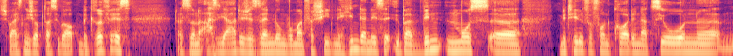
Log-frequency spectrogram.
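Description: A man with a medium pitch and a dark, mellow tone speaks at a moderate pace with fairly even intonation. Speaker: photographer and social media entrepreneur. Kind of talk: interview answers. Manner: frequent hesitation fillers.

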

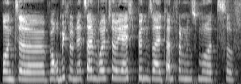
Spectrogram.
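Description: A woman speaking at a moderate pace. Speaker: software developer podcast co-host. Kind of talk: casual chat.

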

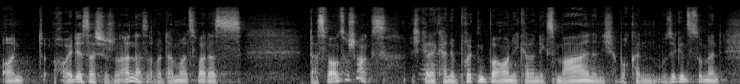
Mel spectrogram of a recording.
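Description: Against noticeable background noise, a man with a fairly low voice speaks at a very fast pace with ordinary pitch variation. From Germany, Kassel (northern Hesse). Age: 50s. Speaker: serial startup founder. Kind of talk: interview.

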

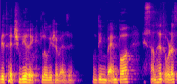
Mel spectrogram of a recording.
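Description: A man with an Austrian accent speaks at a moderate pace in a fairly low pitch, his tone dark and mellow, against a quiet background. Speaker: wine podcaster. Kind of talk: casual chat.

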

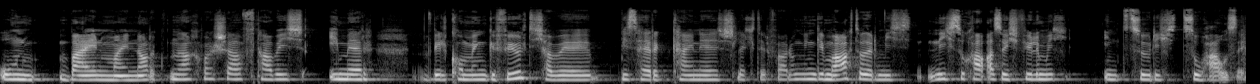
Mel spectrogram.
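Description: A woman with a non-native accent talks at a fairly slow pace, her fairly high pitch held in monotone, flat intonation. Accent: foreign accent in German. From Colombia. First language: Spanish (speaking German). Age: 30s. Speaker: social worker. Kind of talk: panel discussion. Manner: halting, searching for words.

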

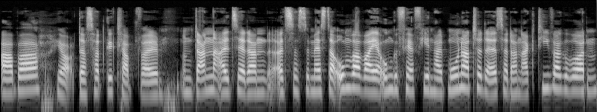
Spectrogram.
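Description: In a very clean recording with a silent background and a dry, close sound with no echo, a woman with an ordinary speaking voice talks at a moderate pace in a fairly high pitch, with fairly even intonation and hardly any pauses. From Germany, Oberbergisches Land (North Rhine-Westphalia). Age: 20s. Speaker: student teacher and young mother. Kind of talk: podcast interview.

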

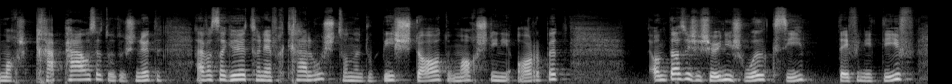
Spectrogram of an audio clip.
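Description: A woman speaks at a fairly quick pace with a Swiss accent, her medium-pitched voice carrying vocal fry over fairly even intonation. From Switzerland. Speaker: ocean rower and ultramarathon runner. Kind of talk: interview. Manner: halting.

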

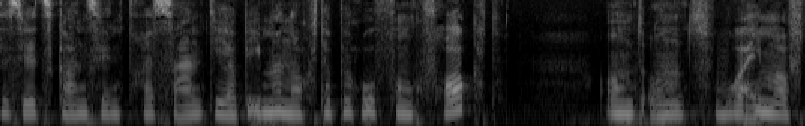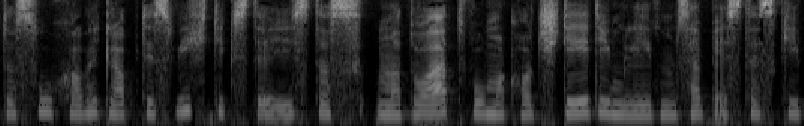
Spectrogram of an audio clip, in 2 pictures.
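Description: Someone with an Austrian accent speaks at a moderate pace in a dark, mellow, somewhat breathy tone with fairly even intonation. The sound is dry and close with no echo, on a very clean recording with a silent background. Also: woman. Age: 50s. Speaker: charity volunteer. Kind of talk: casual interview.

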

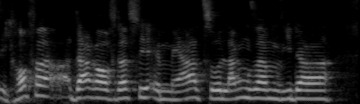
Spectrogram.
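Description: This man's tone is dark and mellow. His intonation stays fairly even. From Germany, East Westphalia (Lage). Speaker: media sales executive. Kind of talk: casual chat. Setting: remote connection from office.

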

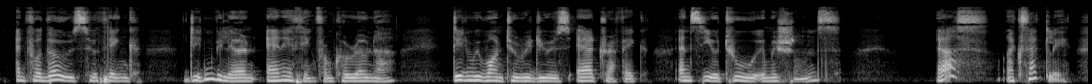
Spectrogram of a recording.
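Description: A woman's fairly low voice in a German accent, with ordinary pitch variation. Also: fairly slow pace. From Germany. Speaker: podcast host and happiness researcher. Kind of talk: scripted intro.

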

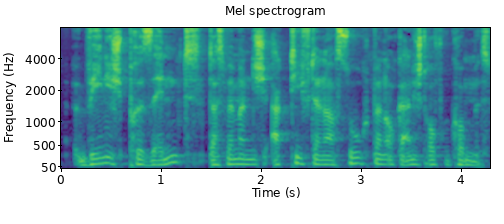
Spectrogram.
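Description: A man talks with a very deep, low pitch. His voice is somewhat breathy. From Germany, near Aachen. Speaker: martial arts instructor and podcast host. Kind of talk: casual solo podcast monologue.

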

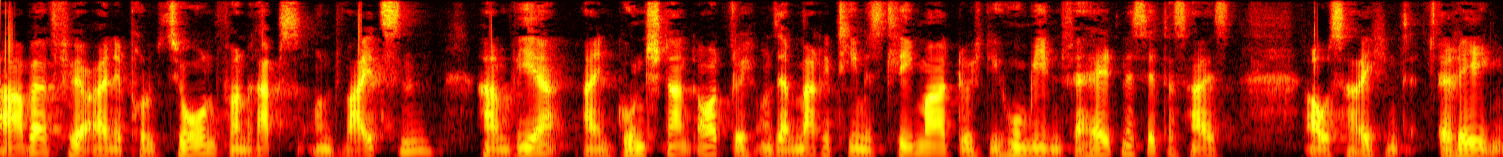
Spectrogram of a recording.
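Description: A man's ordinary speaking voice at medium pitch, fairly slow, with ordinary pitch variation and a quiet background. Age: 60s. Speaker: farmer. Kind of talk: interview.

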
